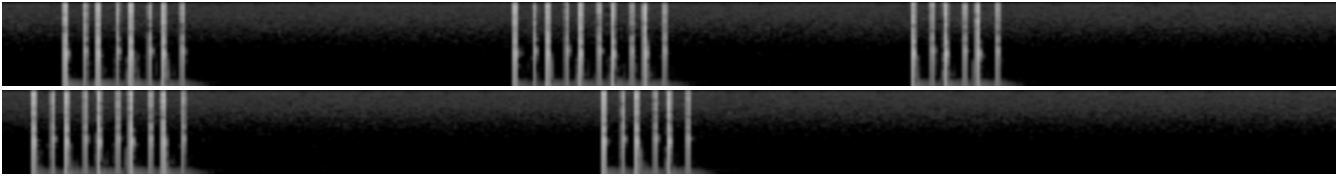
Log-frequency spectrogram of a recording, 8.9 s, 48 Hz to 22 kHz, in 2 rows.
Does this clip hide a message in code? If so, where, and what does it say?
Yes: pulse dialling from 0.2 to 6.7 s, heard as clicks on a phone line, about 9 pulses a second. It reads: 4 5 3 5 3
